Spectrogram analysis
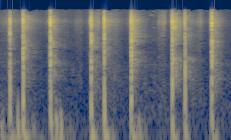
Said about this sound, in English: So you get a hand clap from me.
